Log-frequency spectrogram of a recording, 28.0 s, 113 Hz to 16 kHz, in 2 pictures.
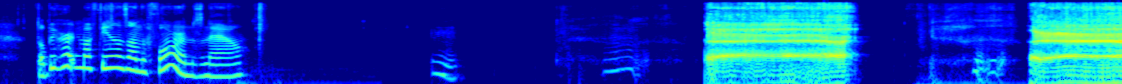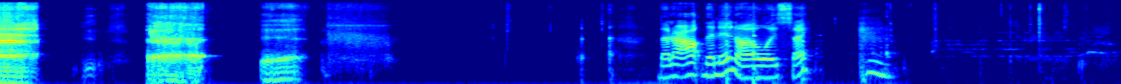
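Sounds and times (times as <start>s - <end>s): person burping loudly: 8.8s - 10.8s, 12.1s - 18.0s.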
